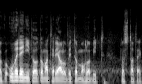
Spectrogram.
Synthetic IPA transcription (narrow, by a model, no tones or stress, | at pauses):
akɔʔuʋɛdɛɲiːt̪ɔɦɔt̪ɔmat̪ɛɾɪaːlubit̪ɔmɔɦlɔbiːt̪ | d̪̥ɔst̪at̪ɛ̰k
